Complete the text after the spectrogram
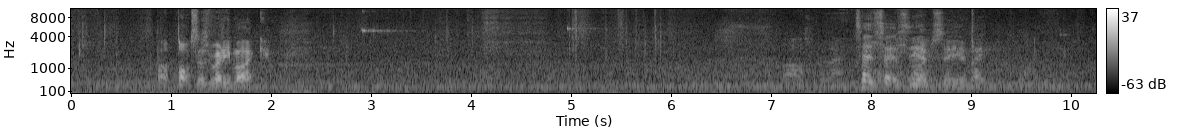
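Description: A young man speaks briefly nearby.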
